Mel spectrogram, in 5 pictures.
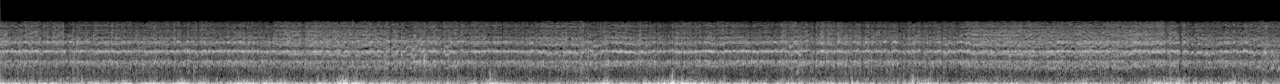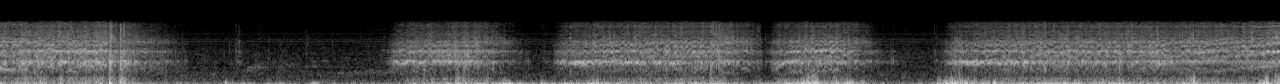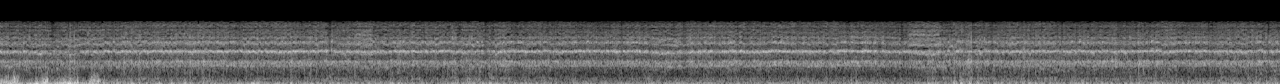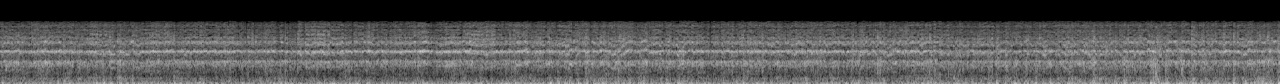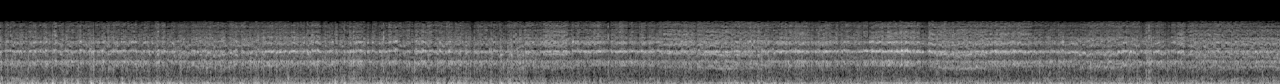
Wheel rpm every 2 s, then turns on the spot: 230, 220, 220, 230, 240, 220, 200, 30, 50, 100, 80, 100, 170, 220, 230, 230, 230, 230, 230, 230, 230, 230, 230, 220, 210, 220, 230, 230, 230, 230, 230, 220.
none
